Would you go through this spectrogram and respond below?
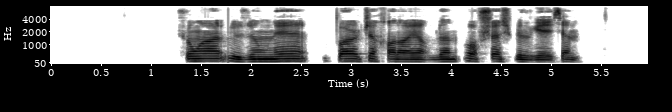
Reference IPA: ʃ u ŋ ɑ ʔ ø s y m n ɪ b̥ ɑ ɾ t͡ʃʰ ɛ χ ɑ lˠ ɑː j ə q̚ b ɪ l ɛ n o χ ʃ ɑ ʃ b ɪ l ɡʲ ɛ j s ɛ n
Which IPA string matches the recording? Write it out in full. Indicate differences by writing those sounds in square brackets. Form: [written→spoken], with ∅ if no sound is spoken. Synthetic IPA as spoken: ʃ u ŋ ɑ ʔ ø [s→z] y [m→ŋ] n ɪ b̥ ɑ ɾ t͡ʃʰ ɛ χ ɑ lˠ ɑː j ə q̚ b ɪ l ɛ n o χ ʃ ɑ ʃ b ɪ l ɡʲ ɛ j s ɛ n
